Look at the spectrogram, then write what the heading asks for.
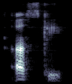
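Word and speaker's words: ASCII: The ASCI pronounced as ASI code is a seven bit code and so it has to 7 equals 128 possible code groups.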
